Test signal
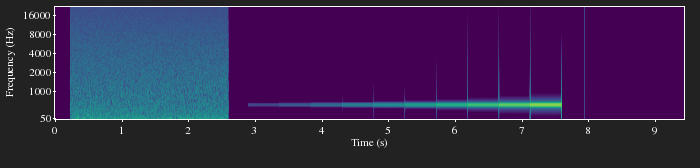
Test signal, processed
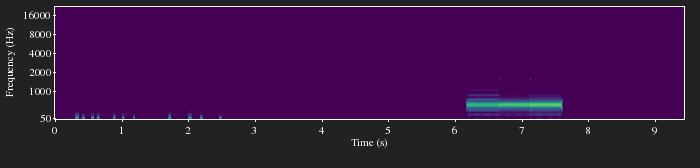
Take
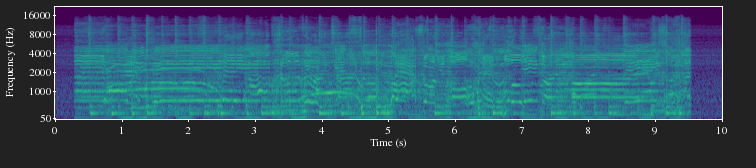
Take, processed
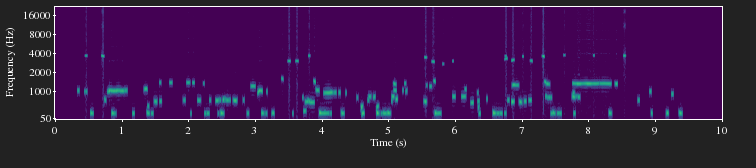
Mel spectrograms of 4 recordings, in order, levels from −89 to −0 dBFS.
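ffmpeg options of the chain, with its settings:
ffmpeg -i in.wav -filter_complex "[0:a]afftfilt=real='re*gte(hypot(re,im),0.224)':imag='im*gte(hypot(re,im),0.224)':win_size=1024:overlap=0.75,adynamicequalizer=threshold=0.00141:dfrequency=4100:dqfactor=1.7:tfrequency=4100:tqfactor=1.7:attack=5:release=100:ratio=0.438:range=3.5:mode=boostabove:tftype=bell,acrossover=split=450|1800[link_01][link_02][link_03];[link_02]acompressor=threshold=-34dB:ratio=6:attack=51:release=268:knee=1[link_04];[link_03]acrusher=bits=5:mode=log:mix=0:aa=0.000001[link_05];[link_01][link_04][link_05]amix=inputs=3:normalize=0" out.wav

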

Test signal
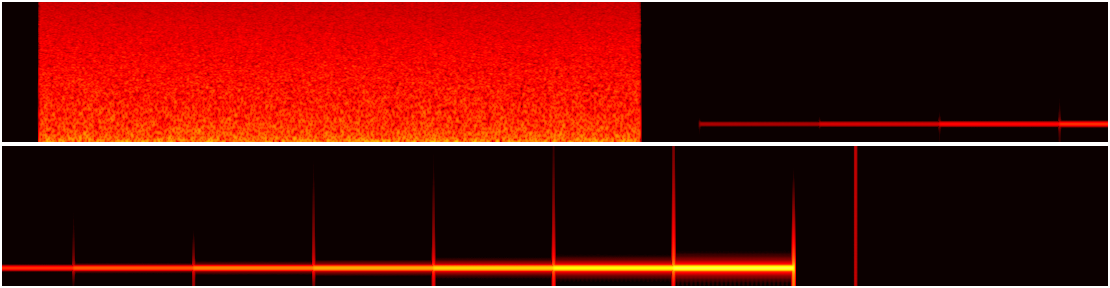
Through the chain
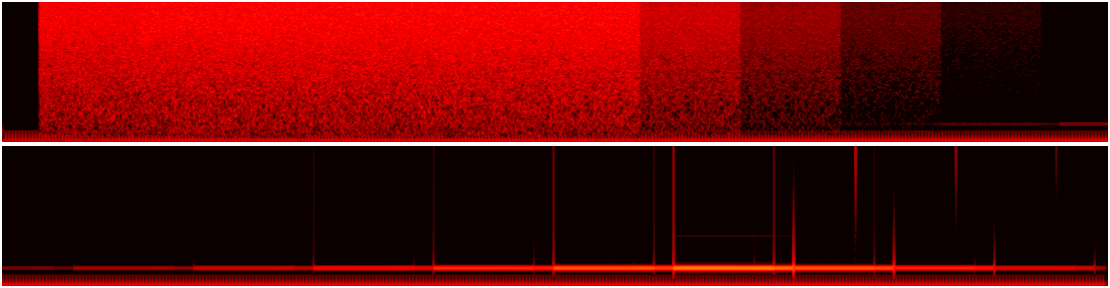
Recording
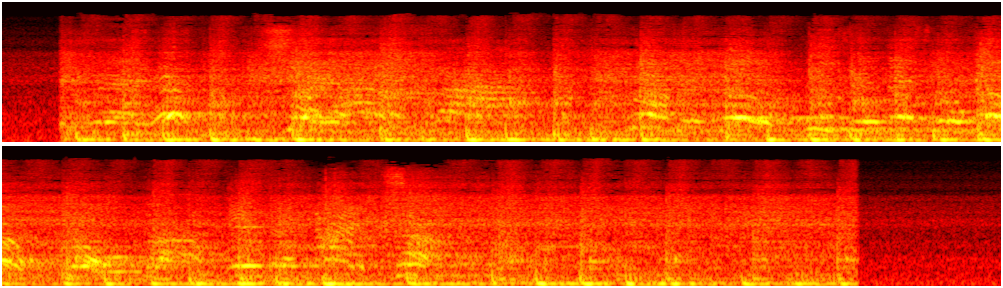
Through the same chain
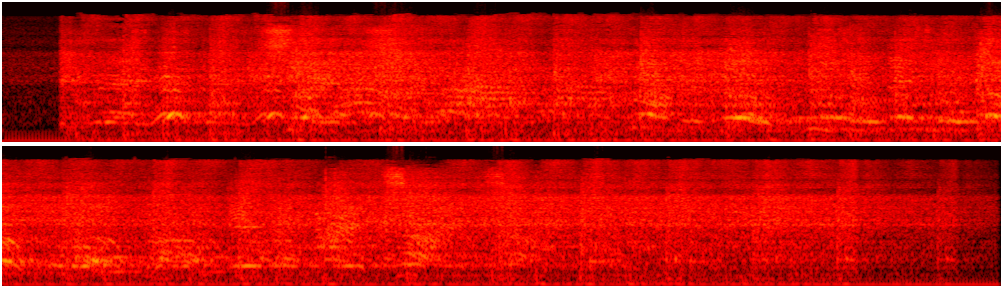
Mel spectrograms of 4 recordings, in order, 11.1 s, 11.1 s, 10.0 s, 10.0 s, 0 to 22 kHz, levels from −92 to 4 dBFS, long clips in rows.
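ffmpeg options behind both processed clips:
ffmpeg -i in.wav -filter_complex "[0:a]aderivative,aeval=exprs='val(0)+0.000631*(sin(2*PI*60*n/s)+sin(2*PI*2*60*n/s)/2+sin(2*PI*3*60*n/s)/3+sin(2*PI*4*60*n/s)/4+sin(2*PI*5*60*n/s)/5)':channel_layout=same,asoftclip=type=tanh:threshold=-24.5dB,asplit=2[link_01][link_02];[link_02]aecho=0:1:502|1004|1506|2008|2510:0.501|0.205|0.0842|0.0345|0.0142[link_03];[link_01][link_03]amix=inputs=2:normalize=0" out.wav

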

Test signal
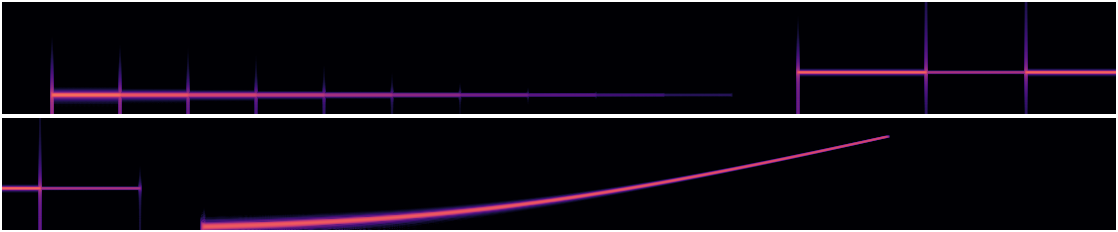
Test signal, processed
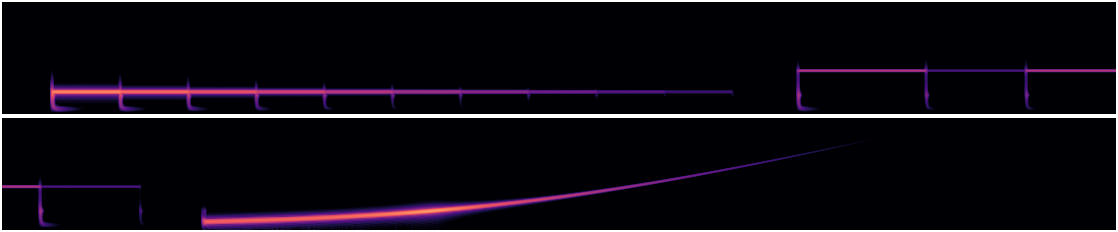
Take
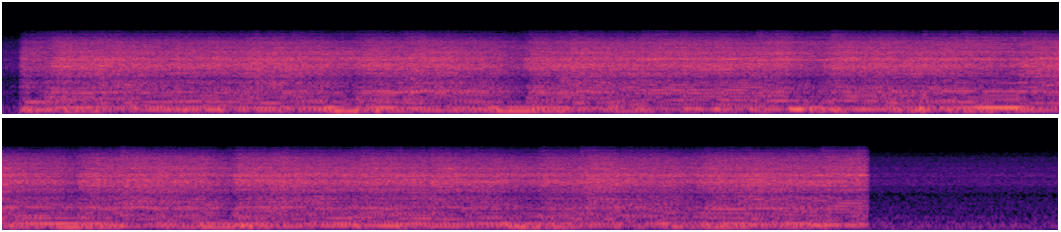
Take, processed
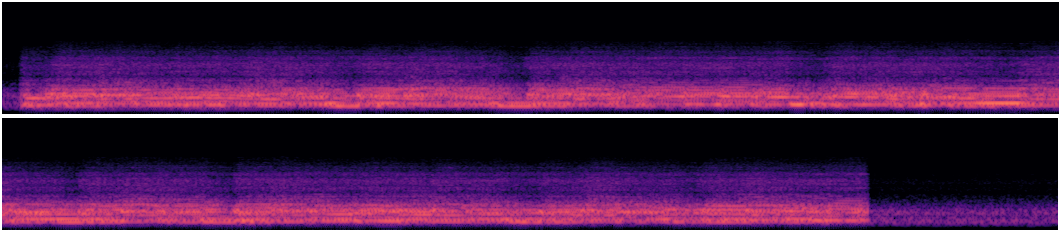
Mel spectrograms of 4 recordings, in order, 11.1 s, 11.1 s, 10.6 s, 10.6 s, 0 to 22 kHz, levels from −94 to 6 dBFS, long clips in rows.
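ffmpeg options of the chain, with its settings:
ffmpeg -i in.wav -af "afreqshift=130,lowpass=frequency=580:width_type=q:width=4.9" out.wav

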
